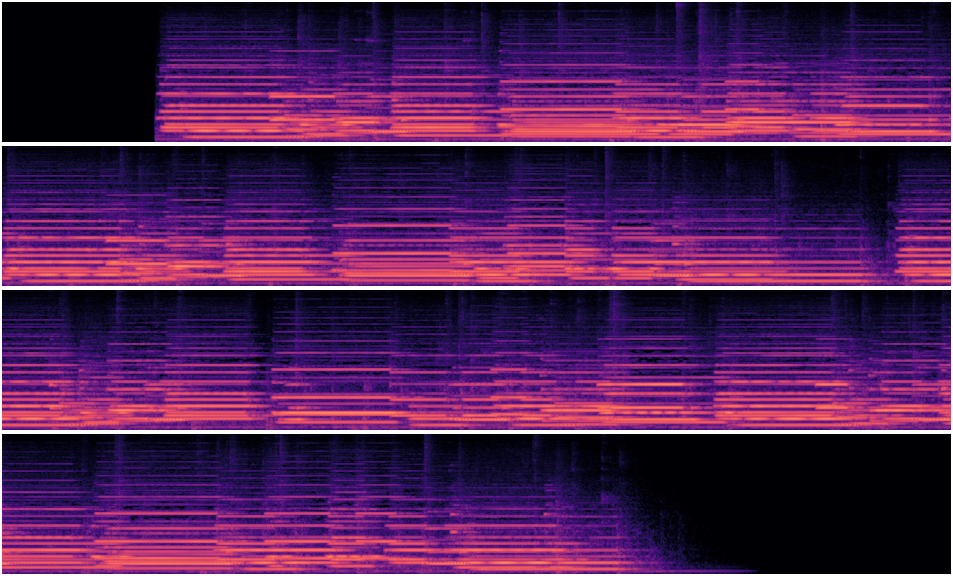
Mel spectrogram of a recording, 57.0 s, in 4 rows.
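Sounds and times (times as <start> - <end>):
barrel organs playing a double chant: 2.3 - 52.2.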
